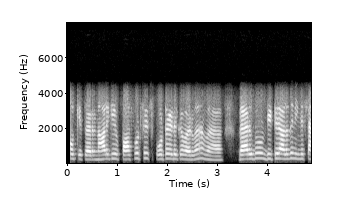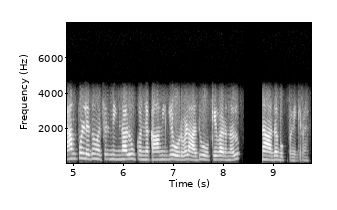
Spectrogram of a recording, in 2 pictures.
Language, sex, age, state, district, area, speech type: Tamil, female, 18-30, Tamil Nadu, Tirunelveli, rural, conversation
